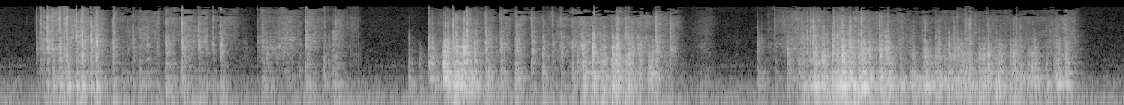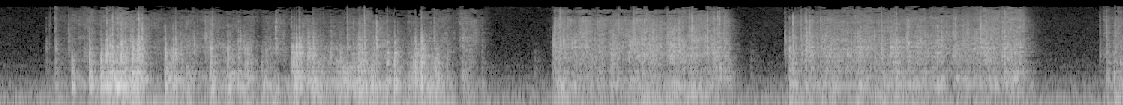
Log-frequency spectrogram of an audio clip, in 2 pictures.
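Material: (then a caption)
Glass. Long acrylic nails scratch and tap across a large, solid, flat glass mosaic tile picture made of silver mirror-like tiles. Bursts of bright, gritty scratching with quick clicking taps come in runs of a second or two, separated by short quiet pauses.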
